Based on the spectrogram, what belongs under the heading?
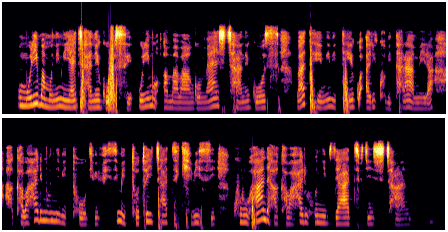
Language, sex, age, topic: Rundi, female, 18-24, agriculture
